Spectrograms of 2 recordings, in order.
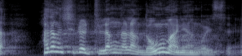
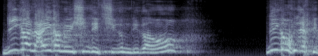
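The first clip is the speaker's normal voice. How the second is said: loud, high exasperated telling-off; mock furious yelling; scolding parent; 12 semitones higher, 9 dB louder than usual. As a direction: act out a harsh parent berating a child. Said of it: "간혹 그런 부모가 있어요".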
